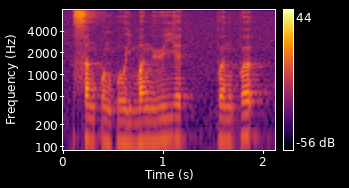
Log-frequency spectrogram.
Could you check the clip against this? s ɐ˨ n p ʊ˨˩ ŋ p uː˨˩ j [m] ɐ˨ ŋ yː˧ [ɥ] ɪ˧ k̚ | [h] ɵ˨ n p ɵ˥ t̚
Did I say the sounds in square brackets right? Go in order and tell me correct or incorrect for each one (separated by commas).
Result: correct, incorrect, incorrect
